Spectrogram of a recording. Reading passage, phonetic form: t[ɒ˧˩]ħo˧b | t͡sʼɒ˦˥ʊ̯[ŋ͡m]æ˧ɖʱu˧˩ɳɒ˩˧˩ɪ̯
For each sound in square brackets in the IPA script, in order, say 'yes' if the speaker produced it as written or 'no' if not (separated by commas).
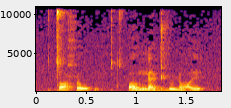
yes, no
